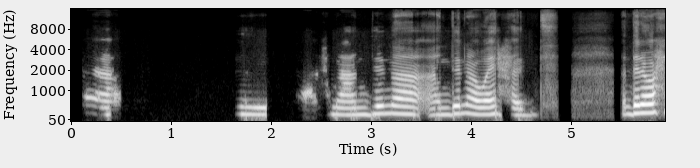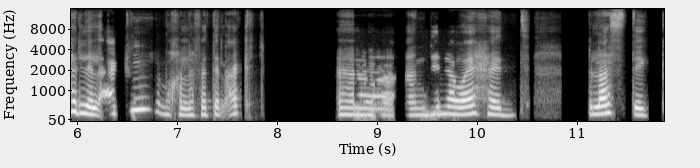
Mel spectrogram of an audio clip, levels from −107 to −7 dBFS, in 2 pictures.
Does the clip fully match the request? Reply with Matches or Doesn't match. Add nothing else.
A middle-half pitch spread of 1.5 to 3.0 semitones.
Matches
